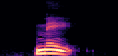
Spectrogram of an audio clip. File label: "mate", English, Stop T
